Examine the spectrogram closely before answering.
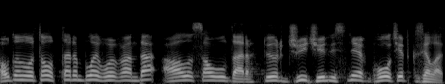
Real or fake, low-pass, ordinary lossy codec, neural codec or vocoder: fake; 7.2 kHz; none; codec, 16 kHz, 1 kbps, X-Codec, HuBERT features, trained on LibriSpeech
